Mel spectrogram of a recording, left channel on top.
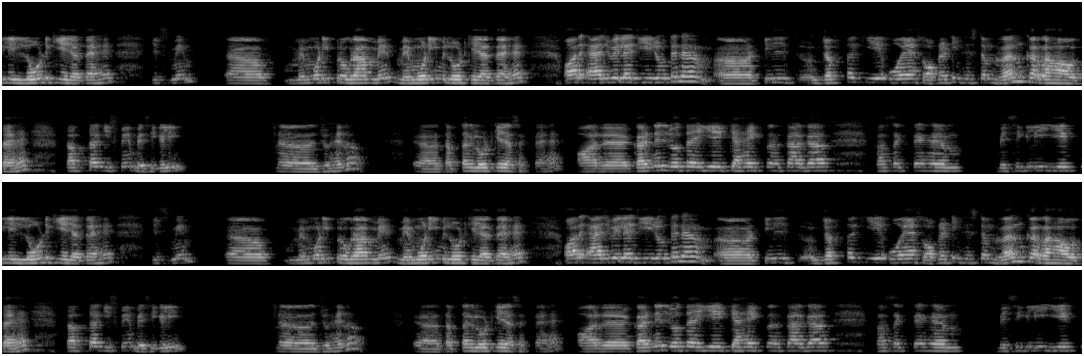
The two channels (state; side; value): normal; both; correlation 0.54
